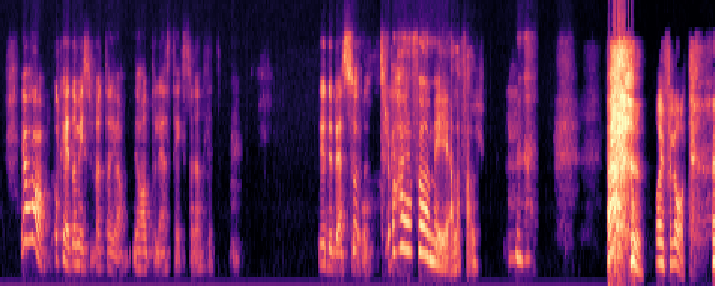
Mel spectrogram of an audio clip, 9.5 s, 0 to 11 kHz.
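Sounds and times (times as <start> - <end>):
speech: 0.2 - 3.2, 4.2 - 9.5
intake of breath: 7.4 - 8.1
person sneezing: 8.1 - 8.6
person laughing: 9.2 - 9.5.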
